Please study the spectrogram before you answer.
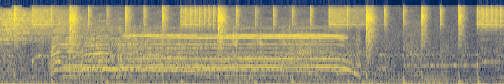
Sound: crowd cheering

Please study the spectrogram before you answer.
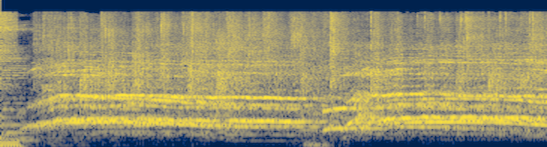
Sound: cheering

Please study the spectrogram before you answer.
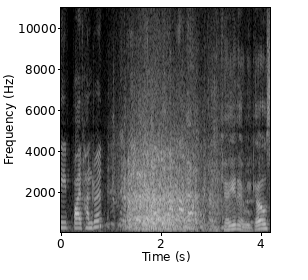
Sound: audience laughing

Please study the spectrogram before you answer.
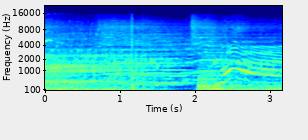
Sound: burping

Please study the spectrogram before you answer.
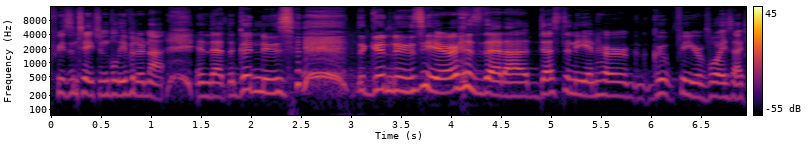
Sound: laughs; laughs

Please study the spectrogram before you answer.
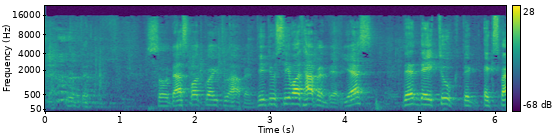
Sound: laughter

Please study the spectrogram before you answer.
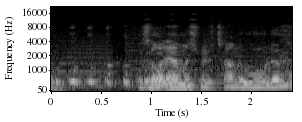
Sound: laughing

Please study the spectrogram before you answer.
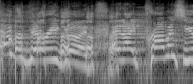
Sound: laughter

